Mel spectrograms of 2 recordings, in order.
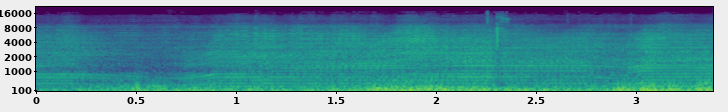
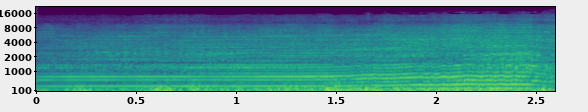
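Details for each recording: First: OBR 46cc two-stroke with silenced pipe in an upgraded Losi 5T 1/5-scale truck, in cold weather: it blips cleanly from idle to high revs and back with no bog. Healthy, crisp running. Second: OBR 46cc 12hp two-stroke gas engine with silenced pipe in an upgraded Losi 5T 1/5-scale 4x4 RC truck, first track run at half tank; high buzzy note climbing with throttle but blubbery and unclean; carburetor needs tuning.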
